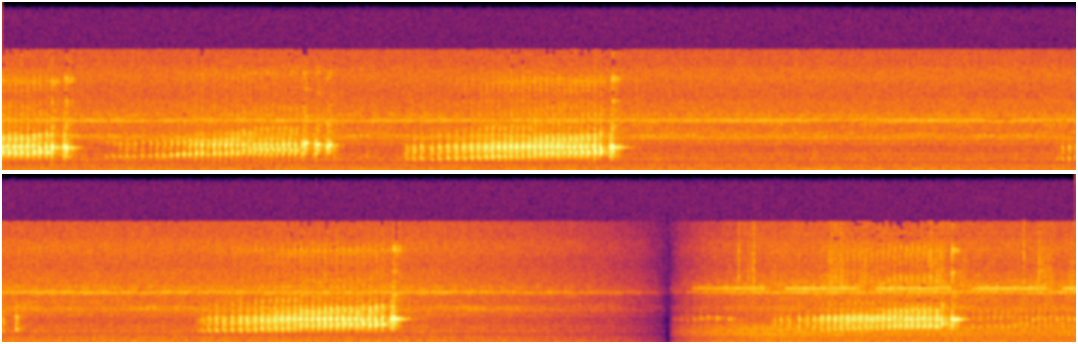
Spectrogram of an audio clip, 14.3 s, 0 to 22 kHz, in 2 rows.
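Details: Ryukyu Kajika frog, a tree frog of the Tokara Islands, Amami and Okinawa, here as repeated rising trilled calls about 1.5 seconds long, each ending in a sharp click, separated by pauses, with a steady low hum beneath.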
